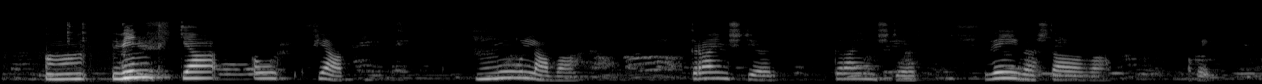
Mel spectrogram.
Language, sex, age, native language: Icelandic, male, 18-19, Icelandic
